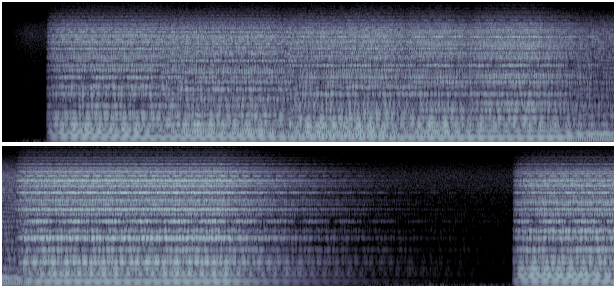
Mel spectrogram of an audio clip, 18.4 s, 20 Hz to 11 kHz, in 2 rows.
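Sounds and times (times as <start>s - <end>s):
full string ensemble with EQ: 0.7s - 13.8s, 16.9s - 18.3s.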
